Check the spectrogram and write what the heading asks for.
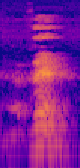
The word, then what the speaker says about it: read: A book is, इसका third form रेड. इसको हम थर्ड फॉर्म में रेड पढ़ते हैं. फर्स्ट फॉर्म में रीड पढ़ेंगे, सेकेंड फॉर्म में भी रीड पढ़ेंगे, लेकिन थर्ड फॉर्म में इसको हम रेड पढ़ेंगे. स्पेलिंग वही होगी.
